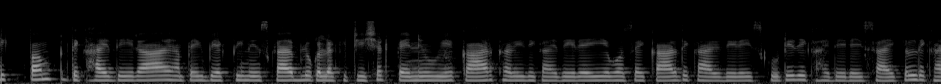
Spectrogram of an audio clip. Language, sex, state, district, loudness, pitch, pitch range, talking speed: Hindi, female, Maharashtra, Sindhudurg, -34 LUFS, 190 Hz, 185-200 Hz, 225 wpm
